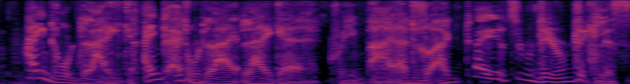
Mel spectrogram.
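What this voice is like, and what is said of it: Imitates another person's voice. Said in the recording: “Is that your impression of Michael O'Leary? ... It's actually quite good.”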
